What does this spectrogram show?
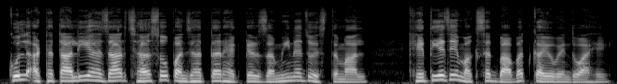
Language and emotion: Sindhi, neutral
